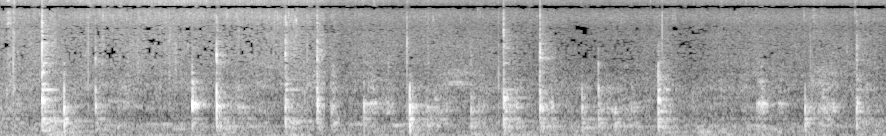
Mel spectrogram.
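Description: Chopped onion, garlic and green chilli sizzling in hot oil in a metal kadai on high flame. A spatula stirs them, scraping and tapping against the pan every half second to second.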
